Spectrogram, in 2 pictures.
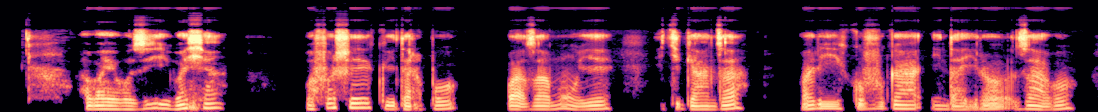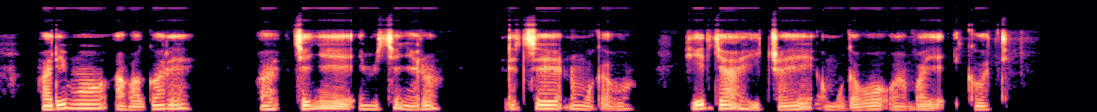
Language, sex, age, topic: Kinyarwanda, female, 36-49, government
